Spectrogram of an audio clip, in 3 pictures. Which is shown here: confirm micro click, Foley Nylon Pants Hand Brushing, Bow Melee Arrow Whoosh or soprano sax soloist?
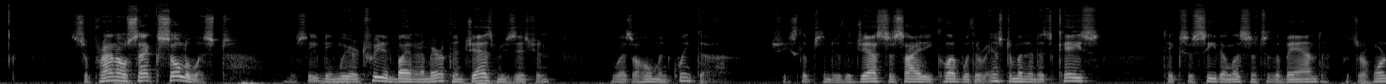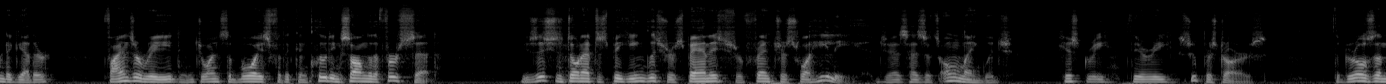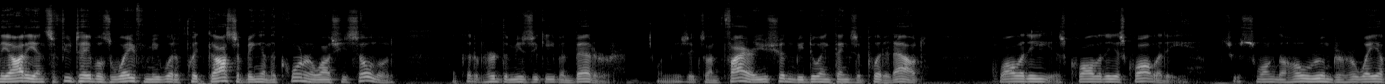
soprano sax soloist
